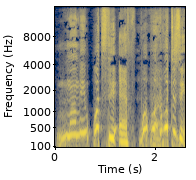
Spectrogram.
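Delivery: put-on high British kid asking Mommy; a little kid in a British accent; childish British voice, pitched high. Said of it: "how did all of a sudden I become British?".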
